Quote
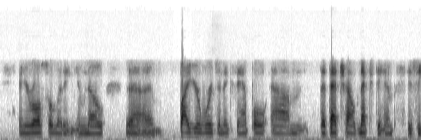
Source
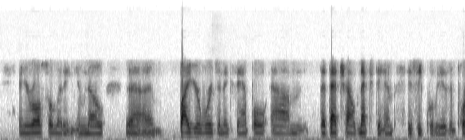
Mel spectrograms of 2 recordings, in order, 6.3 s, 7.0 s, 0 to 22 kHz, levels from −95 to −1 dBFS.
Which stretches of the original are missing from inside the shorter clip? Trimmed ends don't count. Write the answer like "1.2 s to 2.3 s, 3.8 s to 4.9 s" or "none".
none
